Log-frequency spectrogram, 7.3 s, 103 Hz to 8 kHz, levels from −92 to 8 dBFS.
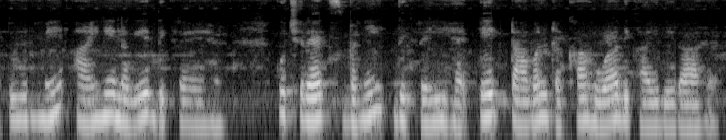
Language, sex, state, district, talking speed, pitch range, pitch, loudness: Hindi, female, Bihar, Lakhisarai, 175 wpm, 170-200 Hz, 190 Hz, -20 LUFS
